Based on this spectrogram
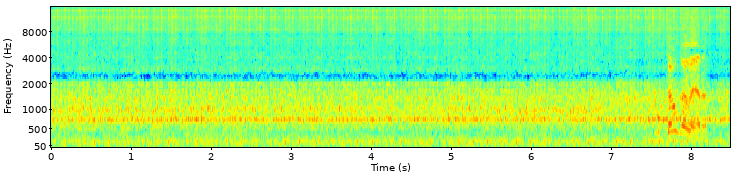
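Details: VW Beetle (Fusca) engine after replacing a very dried-out, overage belt that was causing a strange noise. Steady, even running with a smooth rev near the end and no squeal or chirp from the belt drive. Noise gone; normal running.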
